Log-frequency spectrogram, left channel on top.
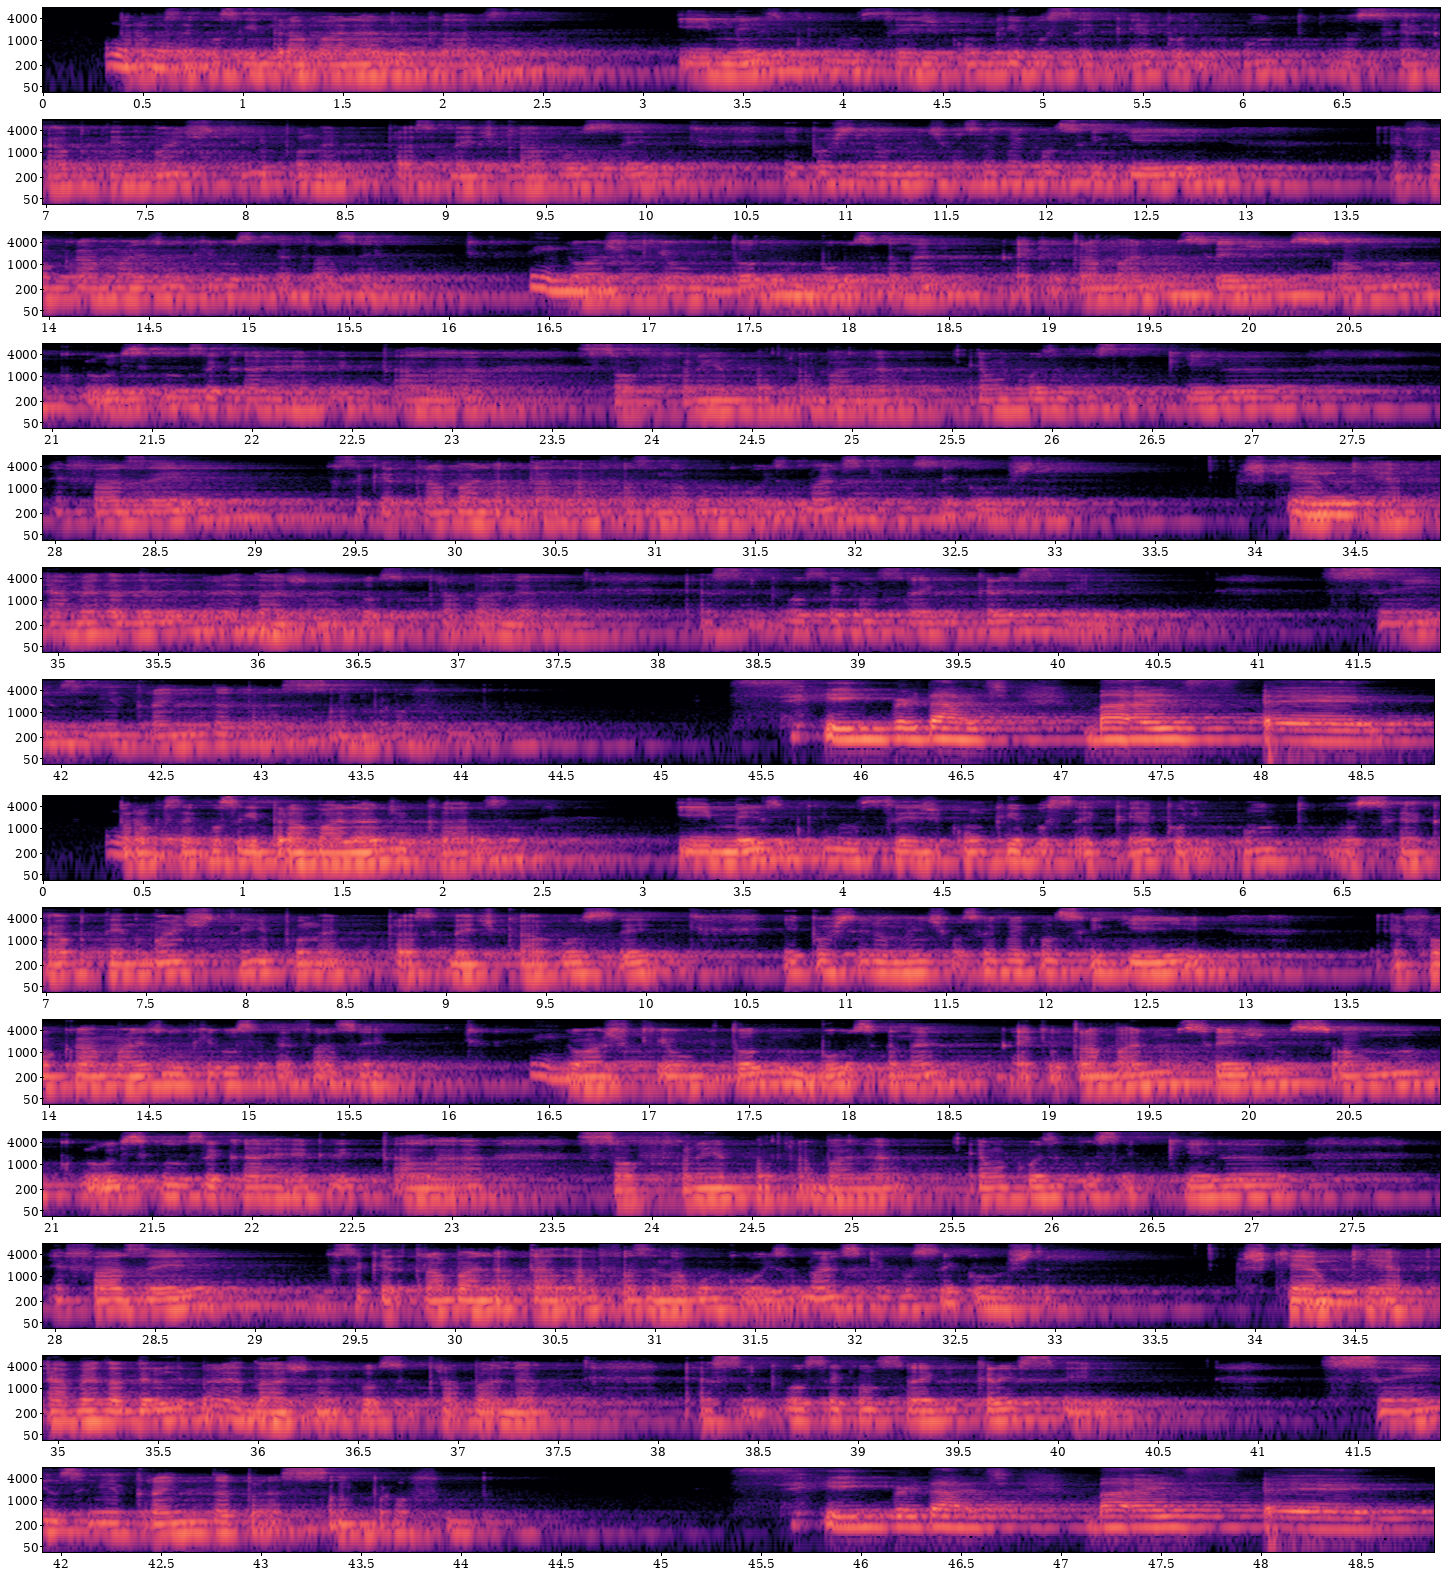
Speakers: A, on the left (about 35°); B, on the right (about 50°).
A: Uhum.
B: para você conseguir trabalhar de casa E mesmo que não seja com o que você quer por enquanto, você acaba tendo mais tempo, né, para se dedicar a você e posteriormente você vai conseguir eh, focar mais no que você quer fazer.
A: Sim.
B: Eu acho que o que
A: <laughs>
B: todo mundo busca, né, é que o trabalho não seja só uma cruz que você carrega e tá lá sofrendo para trabalhar. É uma coisa que você queira eh, fazer, você queira trabalhar, tá lá fazendo alguma coisa, mas que você gosta. Acho que
A: E,
B: é o que é, é a verdadeira liberdade, né? De você trabalhar. É assim que você consegue crescer sem, assim, entrar em depressão profunda.
A: sim, verdade. Mas é,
